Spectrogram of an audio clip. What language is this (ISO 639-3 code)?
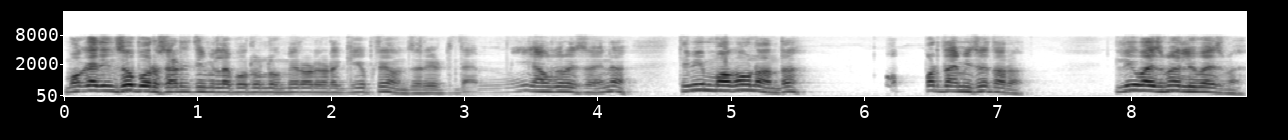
nep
